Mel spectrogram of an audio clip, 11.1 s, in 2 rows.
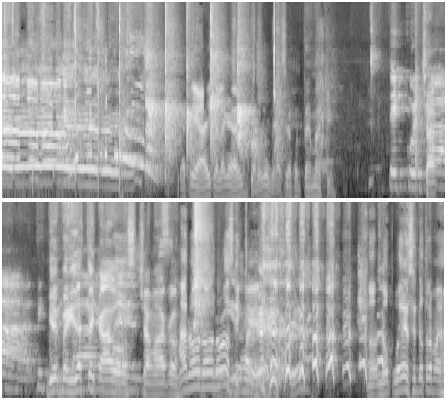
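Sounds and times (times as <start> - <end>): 
laughter: 0.6 - 2.0, 8.4 - 10.6
applause: 0.7 - 3.5
speech: 2.4 - 11.0.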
